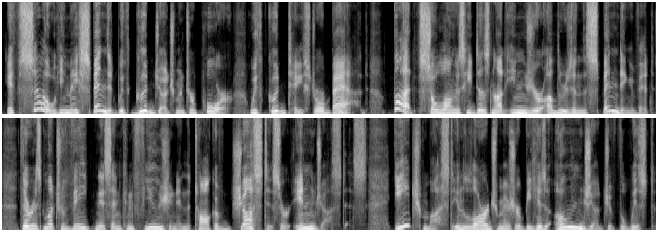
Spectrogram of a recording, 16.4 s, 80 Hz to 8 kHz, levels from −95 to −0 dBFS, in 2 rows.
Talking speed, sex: 210 wpm, male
